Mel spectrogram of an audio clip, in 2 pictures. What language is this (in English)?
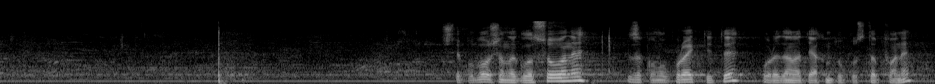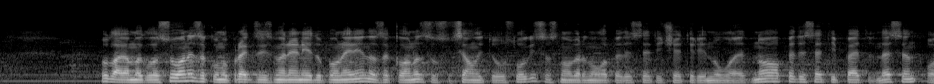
Bulgarian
